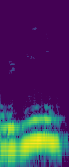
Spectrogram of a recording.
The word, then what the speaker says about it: Le Guin: Pamela Sargent, mais il y a évidemment Ursula Le Guin, ou Le Guin, comme certains le prononcent, puisque le nom était d'origine française, avec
